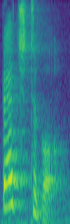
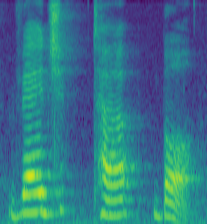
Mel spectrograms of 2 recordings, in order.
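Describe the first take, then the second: First: The word is said fast. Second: The word is said slowly.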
